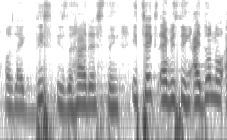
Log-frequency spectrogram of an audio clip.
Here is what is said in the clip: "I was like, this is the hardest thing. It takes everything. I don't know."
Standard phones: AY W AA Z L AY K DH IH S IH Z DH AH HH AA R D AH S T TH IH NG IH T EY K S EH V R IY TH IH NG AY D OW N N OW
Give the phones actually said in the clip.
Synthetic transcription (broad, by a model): AY W AA Z L AY K DH IH S IH Z DH AH HH AA R D AH S T TH IH NG IH T EY K S EH V R IY TH IH NG AY D OW N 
